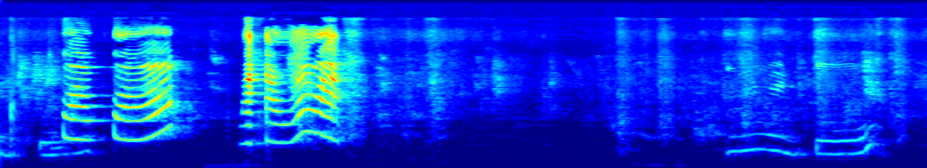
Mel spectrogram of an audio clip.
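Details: Indian ringneck parakeet, a talking pet said to say mummy and papa; two shrill, rising-and-falling harmonic phrases ring out, followed by quieter speech and lower voiced sounds.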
